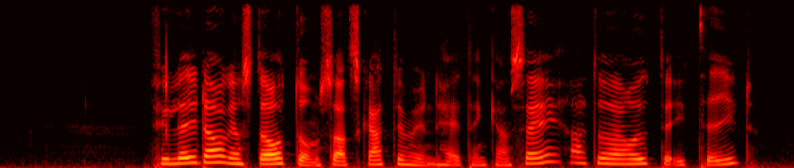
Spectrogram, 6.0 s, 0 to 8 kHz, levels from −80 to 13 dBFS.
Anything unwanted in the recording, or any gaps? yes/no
no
